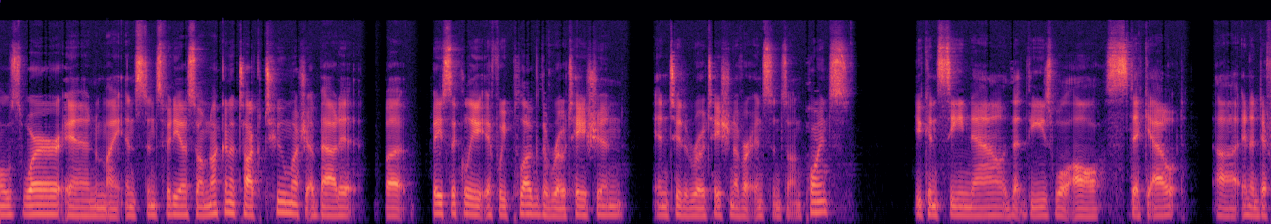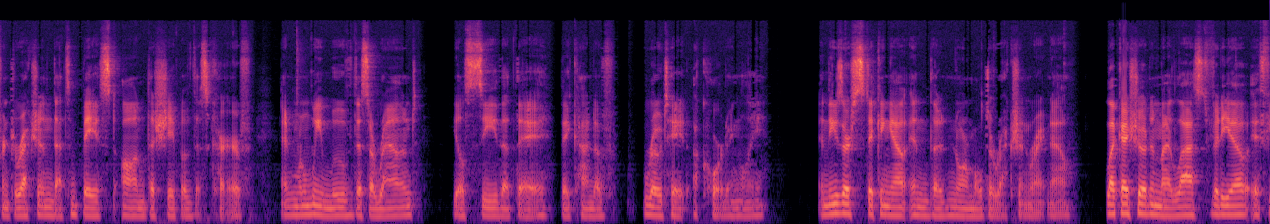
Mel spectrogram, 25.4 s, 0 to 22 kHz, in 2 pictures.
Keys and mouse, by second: 5.5-8.6 drag, 11.4-12.6 middle drag, 14.6 middle click, 15.1 middle drag, 16.0-21.3 shift+drag, 22.8-23.5 drag.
